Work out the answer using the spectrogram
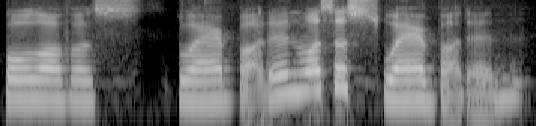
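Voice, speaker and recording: A woman's voice: on the high side, takes it slowly, creaky, a little mellow, smooth. A young woman streaming live, chatting casually with her viewers, reacting and laughing often while answering chat.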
